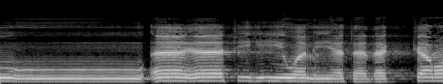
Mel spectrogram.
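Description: A man reciting the Quran in Arabic in melodic tajweed style. He holds one long, steady note for well over a second, then sings a few shorter phrases that slide up and down in pitch.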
